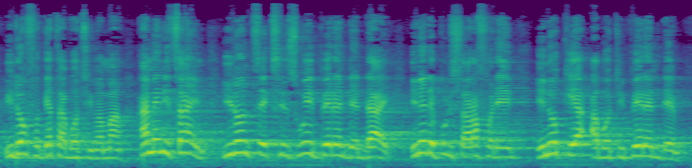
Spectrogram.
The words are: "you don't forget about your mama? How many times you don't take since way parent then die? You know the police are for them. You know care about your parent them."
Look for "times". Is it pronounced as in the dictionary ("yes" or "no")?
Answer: no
